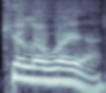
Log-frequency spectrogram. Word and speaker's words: Kilauea: How do I pronounce that? Kilauea.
